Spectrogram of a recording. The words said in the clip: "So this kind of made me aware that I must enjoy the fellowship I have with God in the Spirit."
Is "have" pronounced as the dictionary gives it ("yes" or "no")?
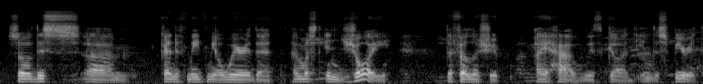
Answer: yes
